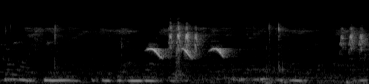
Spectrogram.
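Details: Javan myna giving a harsh, buzzy squawk burst between short downslurred whistles, with a steady low hum and background music.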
